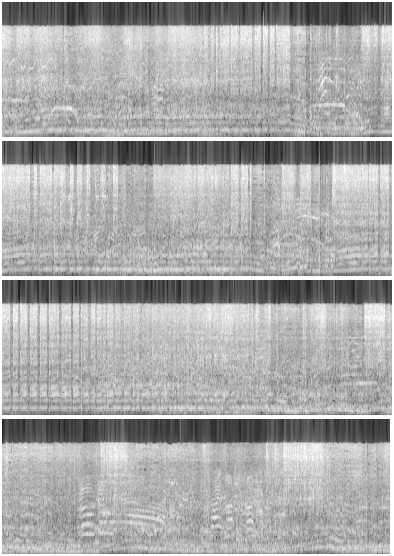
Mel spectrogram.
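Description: Several demolition derby cars' engines revving up and dropping back again and again, with repeated short crashes of cars hitting each other.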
